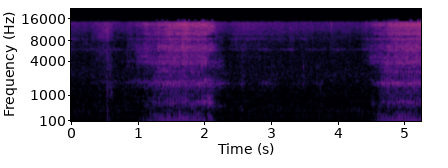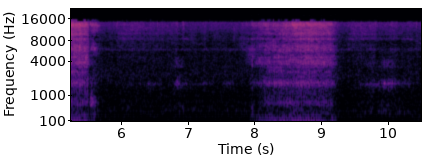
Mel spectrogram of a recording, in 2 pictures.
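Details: Small cocker spaniel snoring unusually loudly while sleeping: loud, regular rumbling snores on each breath, about three breaths in ten seconds, roughly 18 a minute.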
